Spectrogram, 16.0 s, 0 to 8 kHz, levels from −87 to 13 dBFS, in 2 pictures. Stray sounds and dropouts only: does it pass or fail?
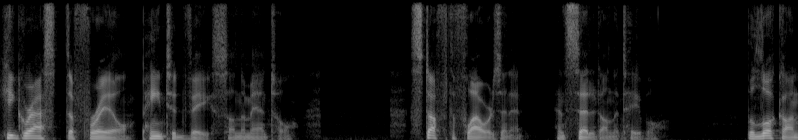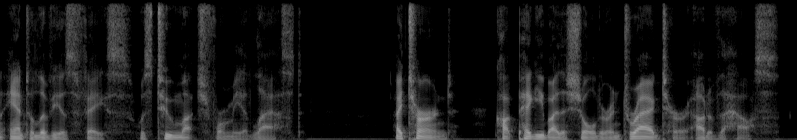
pass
